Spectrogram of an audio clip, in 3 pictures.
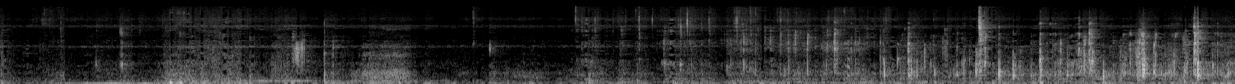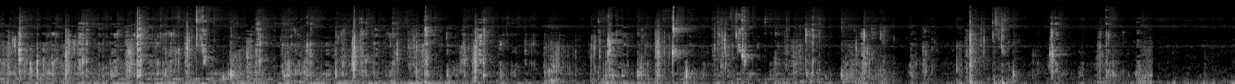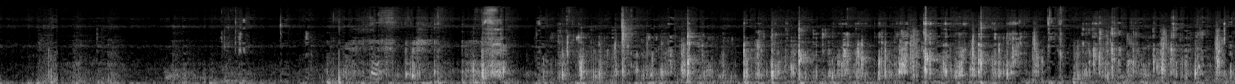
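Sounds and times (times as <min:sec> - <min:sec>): biting and chewing: 0:05.7 - 0:23.9, 0:26.9 - 0:37.0.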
